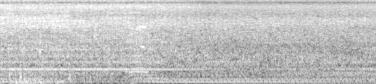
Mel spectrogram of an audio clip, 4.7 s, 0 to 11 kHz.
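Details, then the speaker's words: 2006 Nissan Xterra idling after crank-no-start repair: steady, even idle, low smooth rumble, no misses, knocks or hunting; no check engine or warning lights. "we have a working radio we have a running car no check engine light no warning lights everything seems to be working perfectly"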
